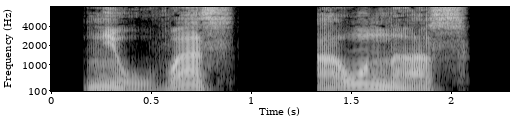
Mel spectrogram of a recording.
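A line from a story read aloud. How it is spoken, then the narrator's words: Stern correction, young prince. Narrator (Russian): строго поправил Сергея княжич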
